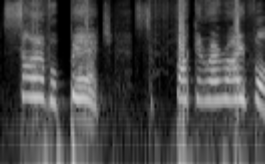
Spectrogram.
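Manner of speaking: high, drawn-out cursing wail; re-enacted sports-fan meltdown; retold outraged yell. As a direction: wail it in high-pitched disbelief, dragging the words out. Retells his outburst at the television.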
